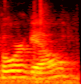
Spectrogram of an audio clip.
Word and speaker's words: Borgel: Yes, Greg Borgel, 3747 Heritage Avenue, and my name is spelled B-O-R-G-E-L.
